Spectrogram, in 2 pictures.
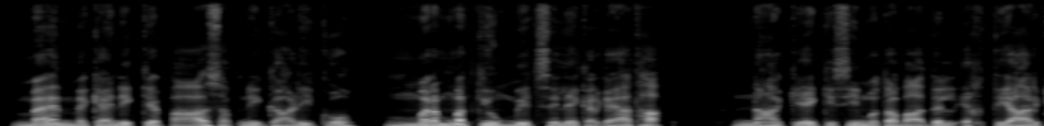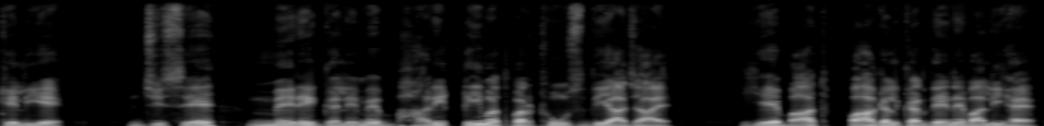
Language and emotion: Urdu, angry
